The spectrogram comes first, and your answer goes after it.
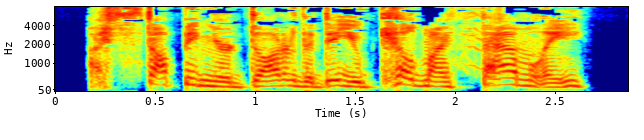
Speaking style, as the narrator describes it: I snarled

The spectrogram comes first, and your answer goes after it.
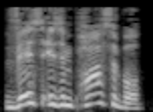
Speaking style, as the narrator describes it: Connor yelled

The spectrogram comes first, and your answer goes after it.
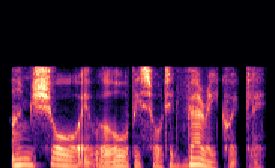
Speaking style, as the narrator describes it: he said in a soothing voice

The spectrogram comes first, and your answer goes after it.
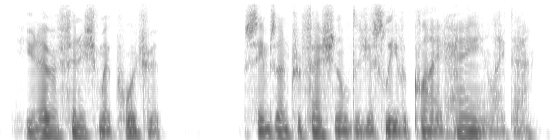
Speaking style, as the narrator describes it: Foolish Declan said in an even tone

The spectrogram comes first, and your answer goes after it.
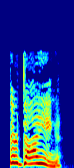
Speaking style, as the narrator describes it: a woman shrieked

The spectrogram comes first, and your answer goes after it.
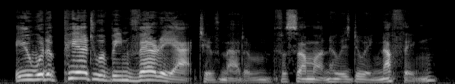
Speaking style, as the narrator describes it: he said dryly

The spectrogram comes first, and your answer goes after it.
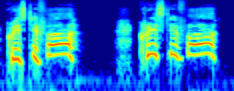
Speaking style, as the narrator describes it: Mother's voice, and she was shouting

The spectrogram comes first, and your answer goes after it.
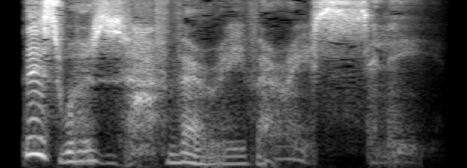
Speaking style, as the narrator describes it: he hisses, finally

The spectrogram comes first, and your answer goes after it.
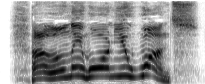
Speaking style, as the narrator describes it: shouted the captain, with more than a hint of desperation in his voice

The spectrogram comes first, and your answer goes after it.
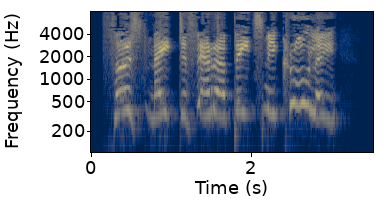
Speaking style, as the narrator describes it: cried Jean in a squeaky voice

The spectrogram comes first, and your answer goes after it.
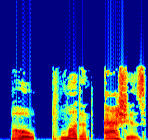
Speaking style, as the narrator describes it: Elaine muttered, or tried to

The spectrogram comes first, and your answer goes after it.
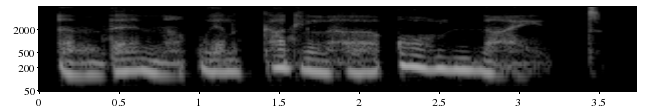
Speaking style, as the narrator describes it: Ling purred

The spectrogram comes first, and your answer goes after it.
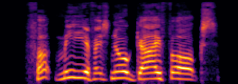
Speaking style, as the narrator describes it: shouted Annie from behind the bar

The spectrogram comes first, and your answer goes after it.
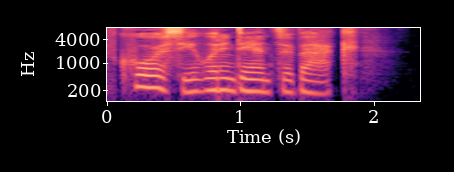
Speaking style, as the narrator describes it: chided herself as she released a weary sigh

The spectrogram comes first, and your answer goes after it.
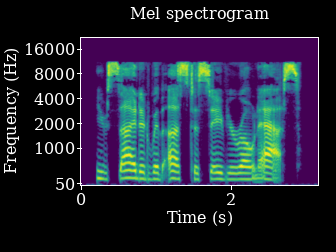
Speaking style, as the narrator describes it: Ares sneered

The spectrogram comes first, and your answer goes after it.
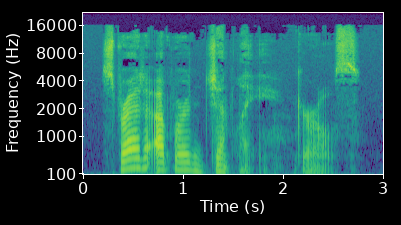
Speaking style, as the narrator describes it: Tricia murmured now

